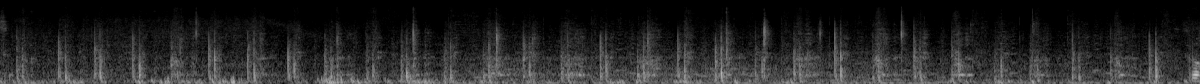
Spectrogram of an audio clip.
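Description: Footfalls of high-knee running in place: trainers landing on patio paving in a quick, steady rhythm of light thuds.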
